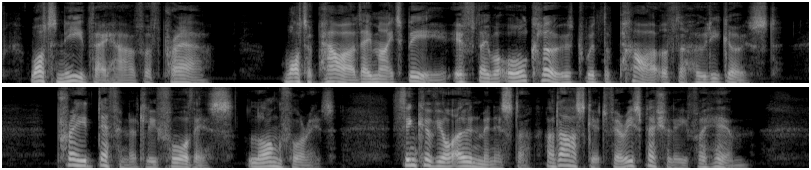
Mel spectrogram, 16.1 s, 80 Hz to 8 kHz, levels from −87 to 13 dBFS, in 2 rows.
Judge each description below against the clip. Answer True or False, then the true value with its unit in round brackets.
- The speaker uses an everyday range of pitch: False (6.0 semitones)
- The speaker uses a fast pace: False (160 wpm)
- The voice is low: True (125 Hz)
